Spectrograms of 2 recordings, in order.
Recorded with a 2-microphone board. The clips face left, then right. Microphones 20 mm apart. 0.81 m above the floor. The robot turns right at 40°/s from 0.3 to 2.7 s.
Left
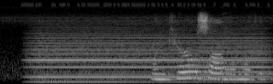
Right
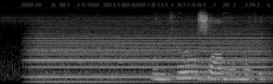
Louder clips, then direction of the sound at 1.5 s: Even; 150° left.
